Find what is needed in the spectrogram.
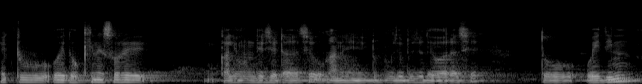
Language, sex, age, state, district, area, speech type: Bengali, male, 60+, West Bengal, Purba Medinipur, rural, spontaneous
